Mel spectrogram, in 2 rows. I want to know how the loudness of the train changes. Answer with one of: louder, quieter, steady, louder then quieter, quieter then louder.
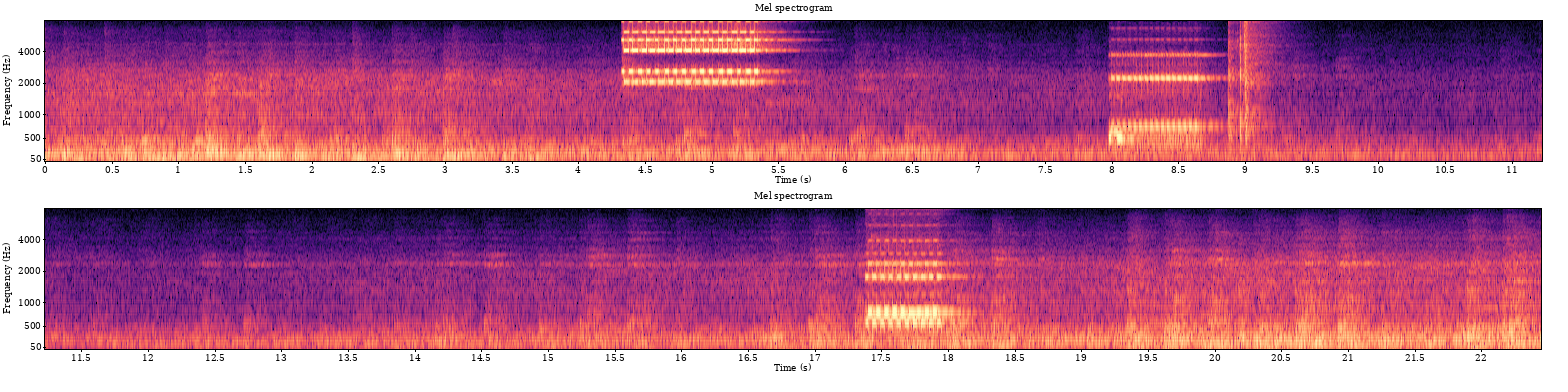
quieter then louder.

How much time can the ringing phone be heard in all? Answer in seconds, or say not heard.
3 s.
